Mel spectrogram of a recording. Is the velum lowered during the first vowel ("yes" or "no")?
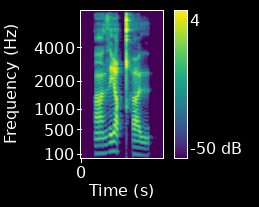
yes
